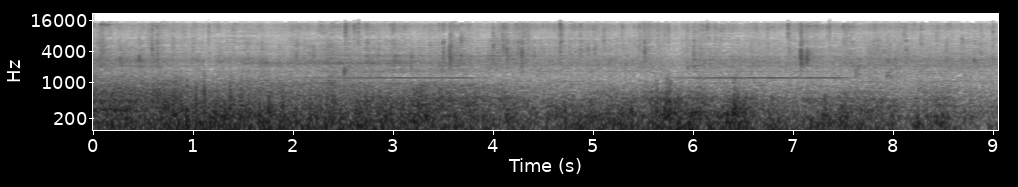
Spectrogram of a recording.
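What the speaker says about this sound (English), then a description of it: "This is a lightning storm." A thunderstorm drenches the area with steady, loud, heavy rain and deep rolling thunder that rumbles continuously under the downpour.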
